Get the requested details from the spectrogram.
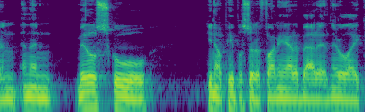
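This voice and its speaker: A man talks at a very fast pace with an American accent. His pitch is very deep and low. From New York, Long Island. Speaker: digital artist. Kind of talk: casual chat. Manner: animated.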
